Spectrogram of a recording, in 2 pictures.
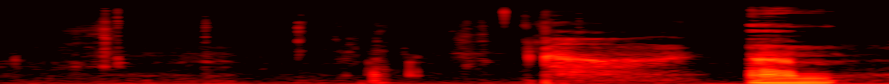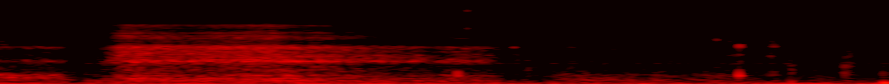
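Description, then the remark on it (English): Someone takes a quiet sip of coffee, with soft mouth clicks and breaths, a brief thump partway through, then a longer airy slurp. No one speaks. “I'm gonna take a little bit, another little sip of coffee over here.”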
